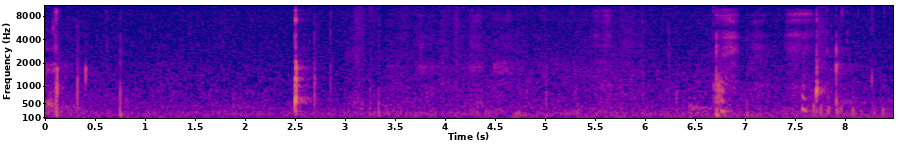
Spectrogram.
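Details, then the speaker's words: Infant hiccups: a few soft, sudden hiccup clicks above a quiet room, with small baby noises between them. "I have the hiccups. I hate having the hiccups, but I'm pretty mellow"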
